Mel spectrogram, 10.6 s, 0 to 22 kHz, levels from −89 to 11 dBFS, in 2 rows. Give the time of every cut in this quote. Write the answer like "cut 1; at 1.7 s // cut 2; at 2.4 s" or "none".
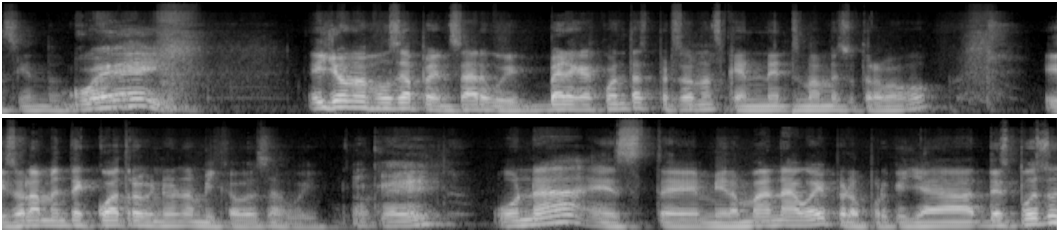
cut 1; at 3.6 s // cut 2; at 4.0 s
